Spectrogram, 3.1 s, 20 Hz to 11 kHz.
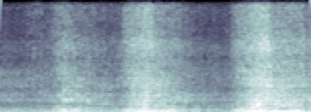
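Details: Rover 416SLi automatic after the exhaust was repaired by welding and the back box refitted: deep, smooth revs rising and falling with a solid low note, no puffing or ticking; exhaust sealed, normal running.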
